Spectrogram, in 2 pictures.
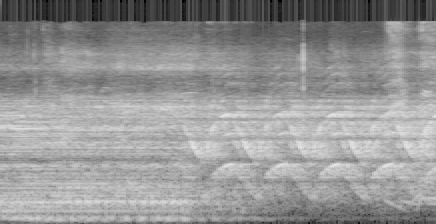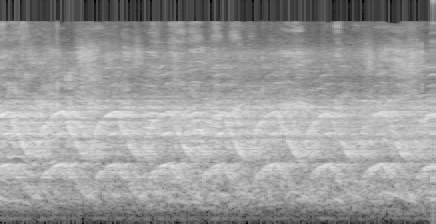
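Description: A siren sound effect played through a loudspeaker. After a low rumble in the first second and a half, it sets in as a fast repeating rise-and-fall wail, about two to three cycles a second.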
